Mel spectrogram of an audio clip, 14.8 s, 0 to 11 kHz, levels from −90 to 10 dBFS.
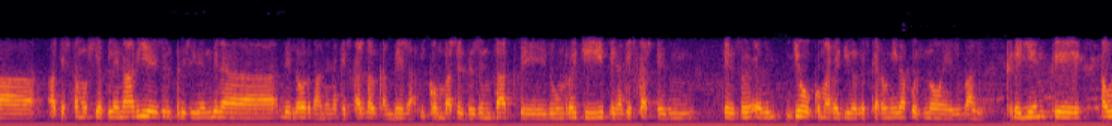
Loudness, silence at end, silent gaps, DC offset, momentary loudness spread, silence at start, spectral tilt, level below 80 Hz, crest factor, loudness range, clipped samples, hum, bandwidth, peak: -19 LUFS; 0 s; none; under 0.1%; 7 LU; 0 s; -9 dB/octave; -40 dBFS; 16 dB; 3 LU; under 0.1%; none; 4 kHz; -2 dBFS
